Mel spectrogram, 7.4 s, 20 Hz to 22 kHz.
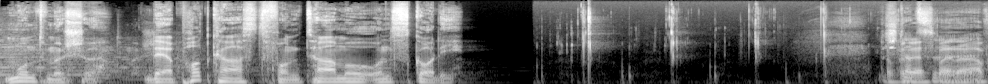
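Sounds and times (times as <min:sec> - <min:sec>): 
speech: 0:00.1 - 0:03.5, 0:06.6 - 0:07.3
crunchy bites: 0:04.0 - 0:06.4
loud chewing with wet smacks: 0:04.0 - 0:06.7.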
